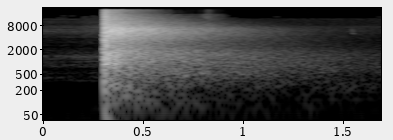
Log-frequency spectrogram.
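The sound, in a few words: SKS rifle fired remotely by pulling a string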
